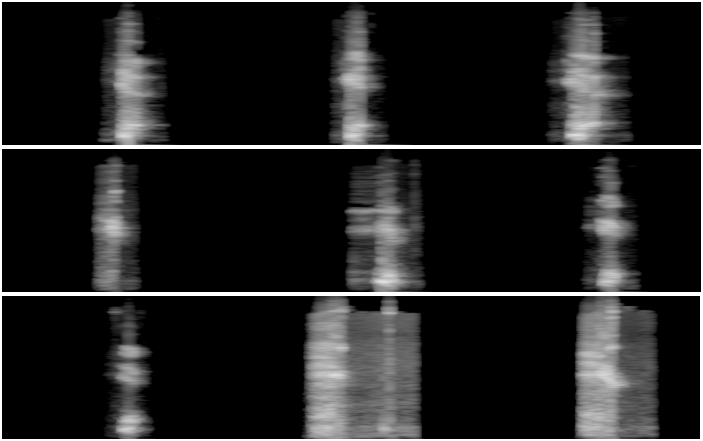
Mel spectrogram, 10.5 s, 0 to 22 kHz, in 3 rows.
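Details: Nine short, sharp gulping hiccups in about ten seconds, roughly 44 a minute and somewhat uneven, the last two louder and harsher; repeated hiccups.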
